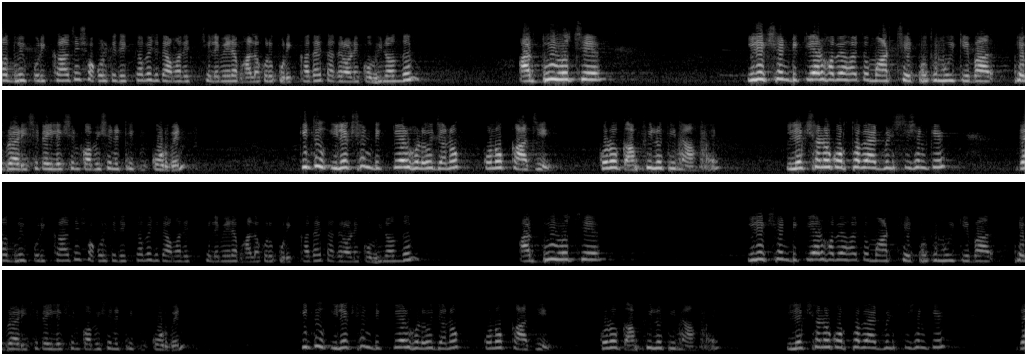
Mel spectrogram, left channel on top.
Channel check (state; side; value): quieter; right; 15.9 dB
